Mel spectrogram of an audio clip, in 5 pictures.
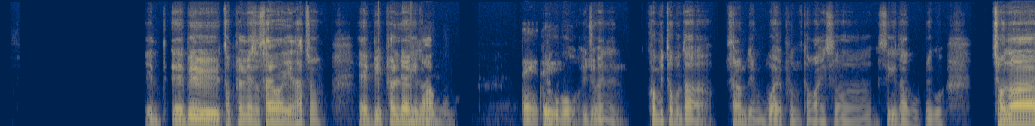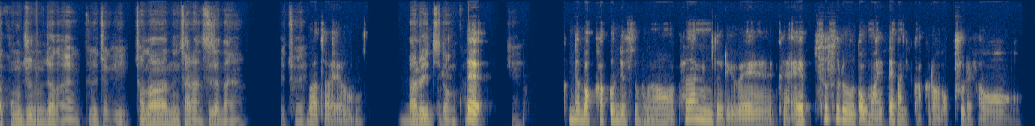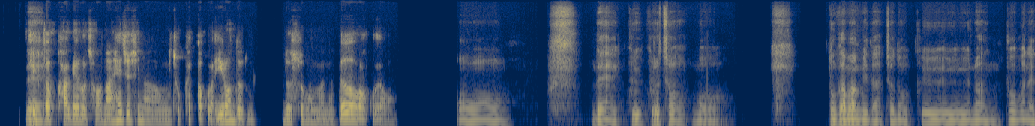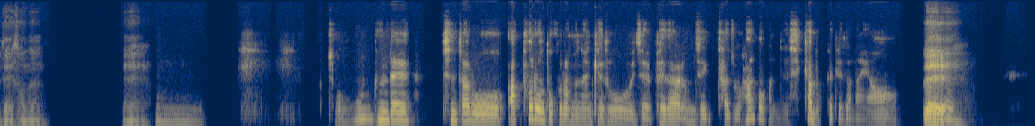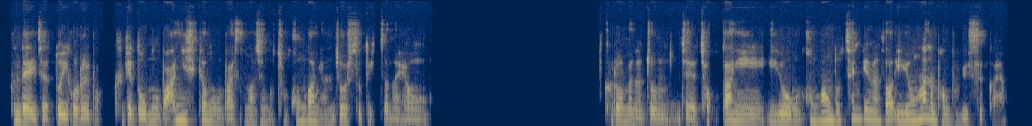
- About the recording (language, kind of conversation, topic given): Korean, unstructured, 음식 배달 서비스를 너무 자주 이용하는 것은 문제가 될까요?
- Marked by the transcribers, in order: other background noise; tapping; teeth sucking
